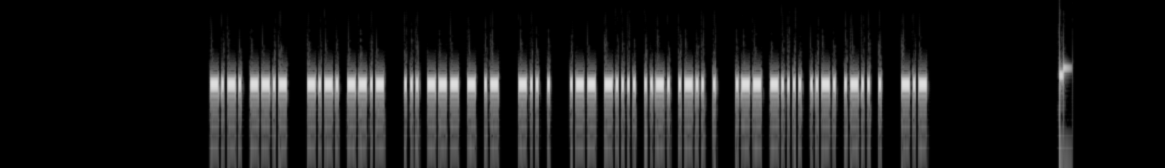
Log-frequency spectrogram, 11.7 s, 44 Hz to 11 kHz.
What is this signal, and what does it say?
Morse code, heard as a keyed tone, about 44 wpm, 700 Hz. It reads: CQ CQ SOTA DE W6FLE W6FLE K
